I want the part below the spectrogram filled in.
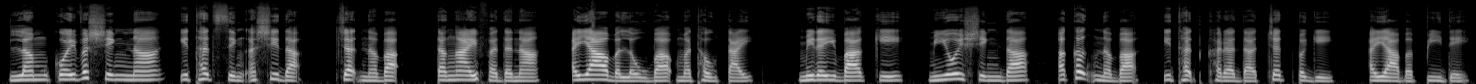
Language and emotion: Manipuri, neutral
